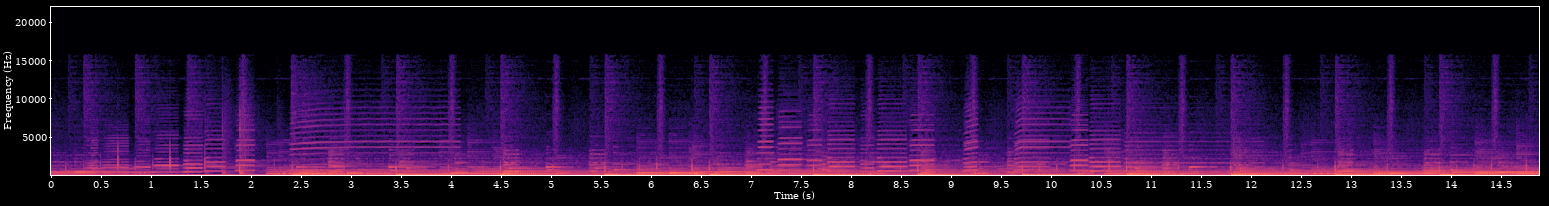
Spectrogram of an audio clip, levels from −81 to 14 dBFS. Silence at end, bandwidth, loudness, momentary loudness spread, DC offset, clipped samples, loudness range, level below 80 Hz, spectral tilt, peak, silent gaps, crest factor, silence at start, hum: 0 s; 15.5 kHz; -21 LUFS; 7 LU; 7%; under 0.1%; 2 LU; -24 dBFS; -7 dB/octave; -4 dBFS; none; 14 dB; 0 s; none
